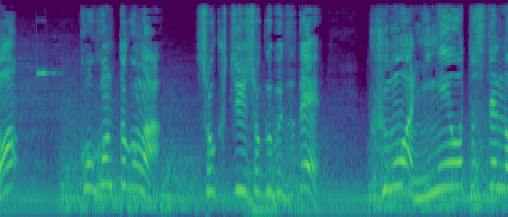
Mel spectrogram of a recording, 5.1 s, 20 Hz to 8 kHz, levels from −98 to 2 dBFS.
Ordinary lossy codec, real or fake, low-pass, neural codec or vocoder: none; real; 7.2 kHz; none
